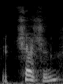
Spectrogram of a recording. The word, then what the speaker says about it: Cheshunt: They play at Cheshunt. I don't know if I'm saying that right. Am I saying that right? – Yeah, Cheshunt. Cheshunt. – Yeah, Cheshunt. Yeah.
